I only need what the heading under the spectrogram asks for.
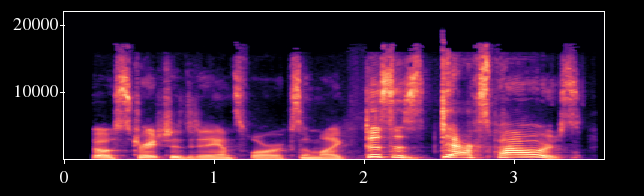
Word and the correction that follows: Dex: Did I say that right? Dax? – Dex. – I'm like, Dex Powers!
